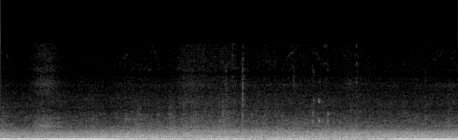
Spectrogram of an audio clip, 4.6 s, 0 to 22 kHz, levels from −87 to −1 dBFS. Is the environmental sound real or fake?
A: real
